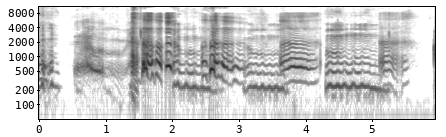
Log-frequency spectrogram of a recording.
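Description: A baby giggling and laughing in short bursts, mixed with an adult's playful vocal noises.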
